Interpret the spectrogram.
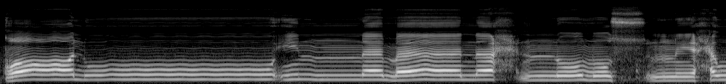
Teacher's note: Qalu dibaca dengan panjang sekadar 4 ataupun 5 harakat. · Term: mak jaiz munfasil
